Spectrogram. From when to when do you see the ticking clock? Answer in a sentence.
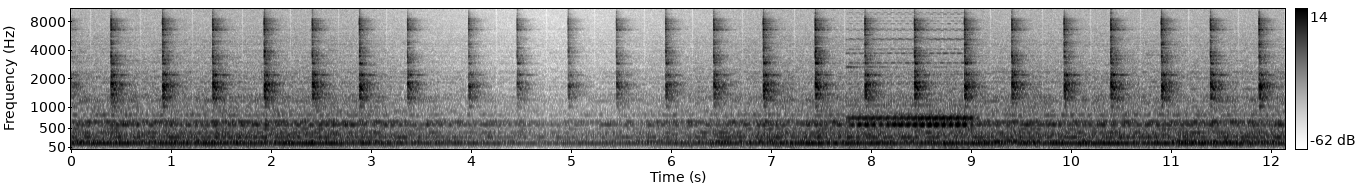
The ticking clock can be heard from 0.0 to 12.1 s.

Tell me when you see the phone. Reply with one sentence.
You can hear the phone from 7.7 to 9.1 s.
